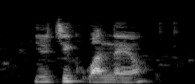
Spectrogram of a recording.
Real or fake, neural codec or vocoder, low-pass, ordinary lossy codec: fake; vocoder, 24 kHz, 100 mel bands, Vocos; 9.9 kHz; MP3, 64 kbps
